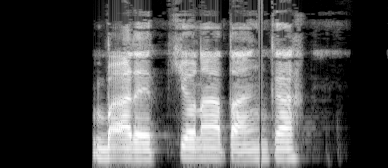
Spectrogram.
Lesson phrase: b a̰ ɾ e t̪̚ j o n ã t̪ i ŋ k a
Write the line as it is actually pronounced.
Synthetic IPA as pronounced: b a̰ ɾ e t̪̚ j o n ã t̪ a ŋ k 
